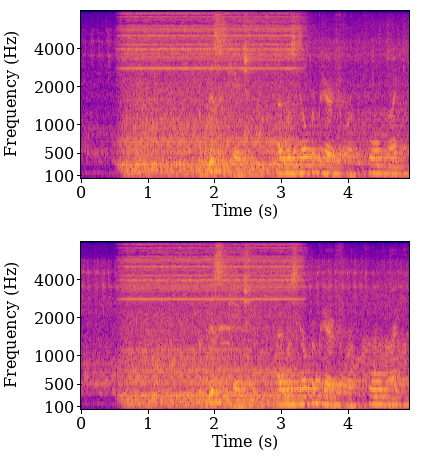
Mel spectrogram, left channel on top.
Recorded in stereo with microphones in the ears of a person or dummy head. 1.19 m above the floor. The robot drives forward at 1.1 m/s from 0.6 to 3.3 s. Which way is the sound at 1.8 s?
15° left (ahead or behind).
